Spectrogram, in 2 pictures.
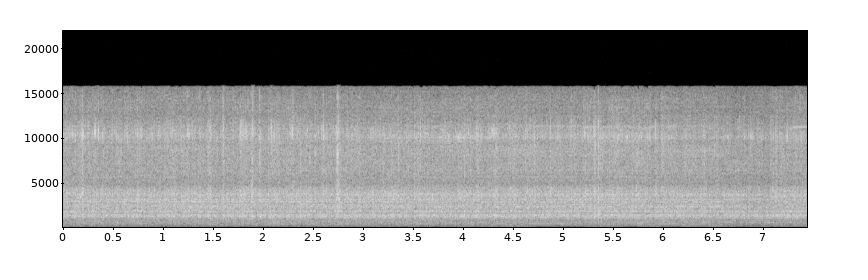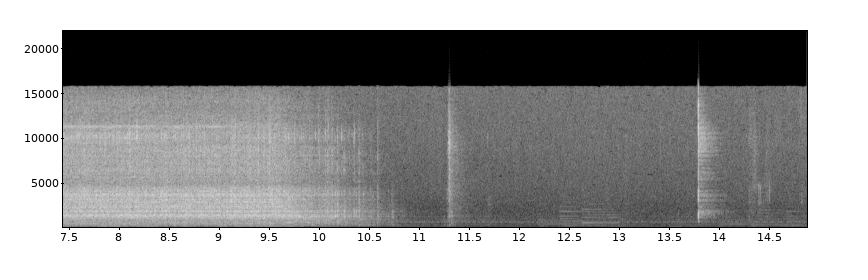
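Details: Blender making a vanilla shake with ice and water, after repeated blending: steady, even high-pitched whir with no ice clicking, then the motor switches off; the ice is blended and it runs smoothly.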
